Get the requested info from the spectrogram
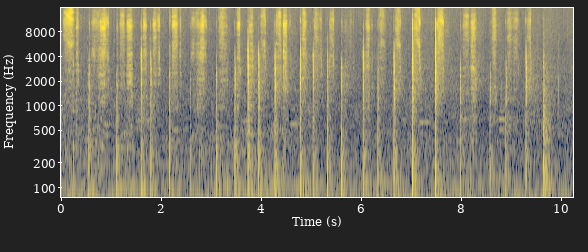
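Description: Chalk writing on a chalkboard: a steady run of faint, irregular taps and short scratches as symbols are written stroke by stroke.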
